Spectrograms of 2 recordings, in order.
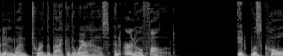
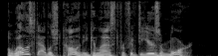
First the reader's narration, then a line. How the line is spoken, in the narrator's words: Erno said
